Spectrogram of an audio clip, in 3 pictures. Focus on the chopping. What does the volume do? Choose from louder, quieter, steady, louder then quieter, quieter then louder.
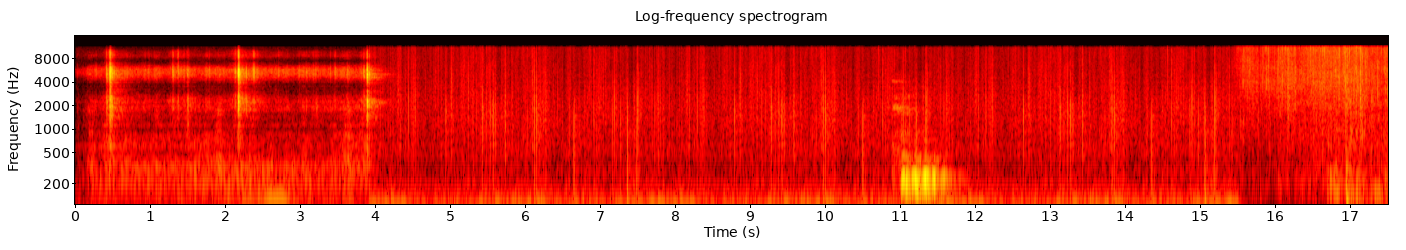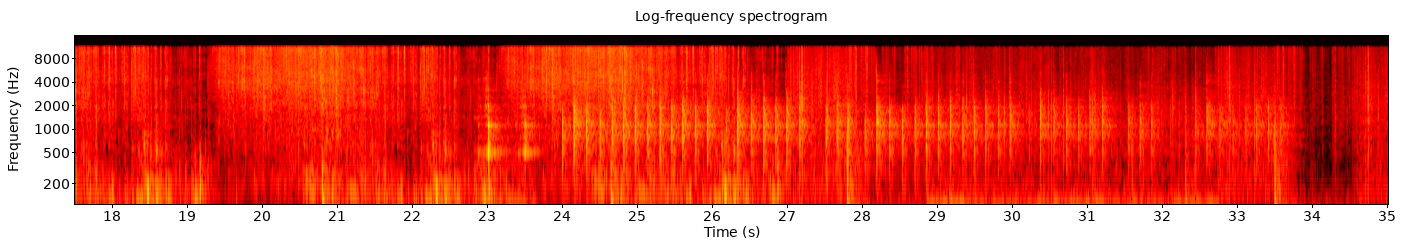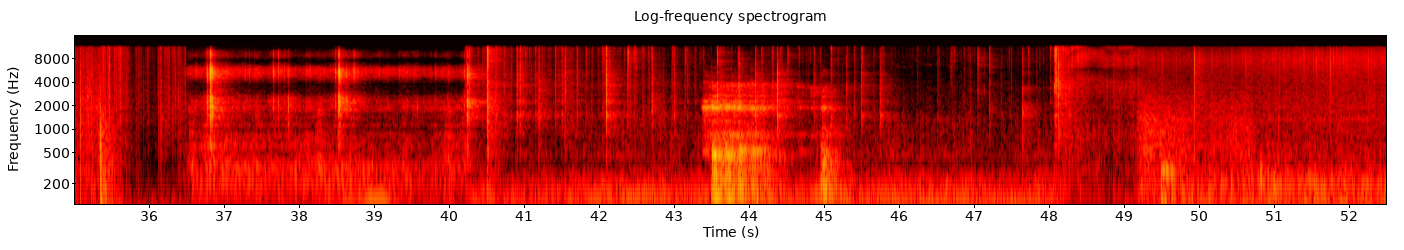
quieter.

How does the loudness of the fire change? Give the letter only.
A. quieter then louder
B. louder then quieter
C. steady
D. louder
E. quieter
E.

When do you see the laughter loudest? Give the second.
11 s.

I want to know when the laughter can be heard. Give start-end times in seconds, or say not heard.
10.8-11.6, 43.4-45.1.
